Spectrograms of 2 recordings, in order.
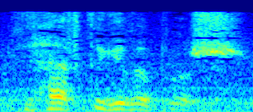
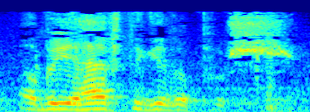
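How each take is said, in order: First: Echoed much softer, under the breath; quiet repeat. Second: Said in the usual way. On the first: Shown as a demonstration. Preacher urging students quietly to push themselves. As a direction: drop the voice and let it sink in.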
